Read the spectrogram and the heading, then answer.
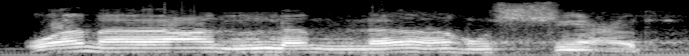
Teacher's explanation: وما علمناه الشعر هذه راء مرققة وقفا، لكن إذا وصلناها الشعراء صارت مفتوحة.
